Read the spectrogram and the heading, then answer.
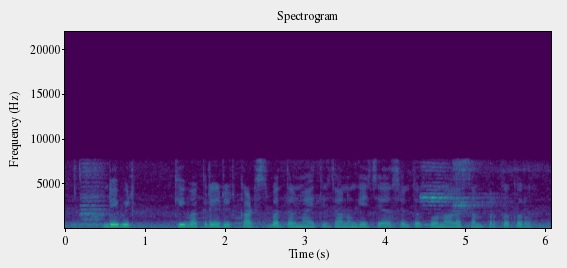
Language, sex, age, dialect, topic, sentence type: Marathi, female, 25-30, Northern Konkan, banking, question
